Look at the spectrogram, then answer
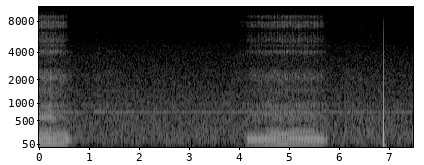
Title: Snoring sister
